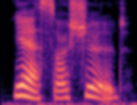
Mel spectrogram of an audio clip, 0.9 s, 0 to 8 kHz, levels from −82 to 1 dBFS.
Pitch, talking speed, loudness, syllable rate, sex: 230 Hz, 195 wpm, -17 LUFS, 4.0 syllables/s, female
